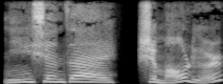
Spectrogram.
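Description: A woman voicing a clever, humble male folk trickster in a storybook reading, unhurried and politely mocking. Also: fairly high pitch, a little mellow, no room sound, studio quality. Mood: sly.

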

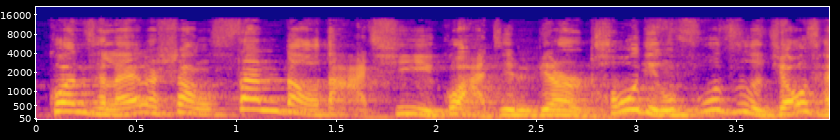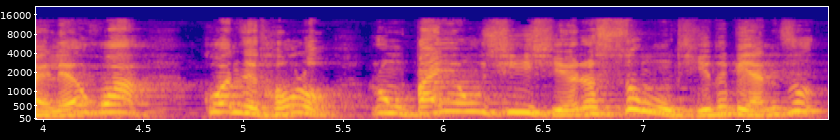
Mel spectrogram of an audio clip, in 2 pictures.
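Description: High, lively crosstalk comic. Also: male voice, moderate pace, hardly any pauses. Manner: rattles off long rhythmic patter lists; acts out scenes with mimicked sounds. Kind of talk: xiangsheng crosstalk performance.

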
